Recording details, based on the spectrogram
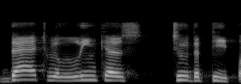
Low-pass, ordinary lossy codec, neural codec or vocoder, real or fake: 7.2 kHz; none; autoencoder, 48 kHz, 32 numbers a frame, DAC-VAE, trained on Japanese speech; fake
